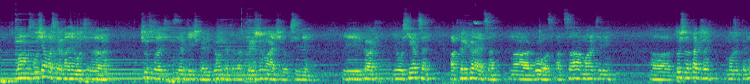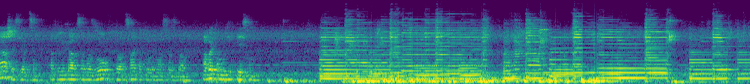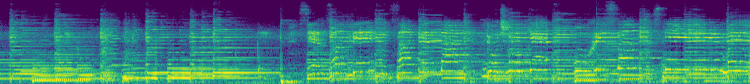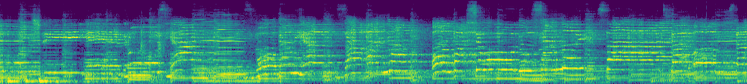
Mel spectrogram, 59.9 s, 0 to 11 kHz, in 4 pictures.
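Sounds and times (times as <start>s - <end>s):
guitar accompaniment: 0.0s - 59.9s
woman and children singing: 35.6s - 59.9s.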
